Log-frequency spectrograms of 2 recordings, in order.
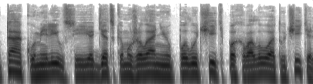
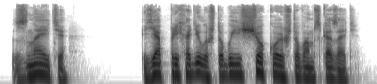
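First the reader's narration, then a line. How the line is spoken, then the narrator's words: Hesitant start. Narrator (Russian): та неуверенно начала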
